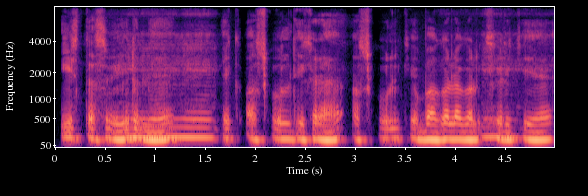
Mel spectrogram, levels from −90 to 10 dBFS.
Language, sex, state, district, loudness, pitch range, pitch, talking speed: Hindi, male, Bihar, Patna, -16 LUFS, 130-150 Hz, 135 Hz, 170 wpm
